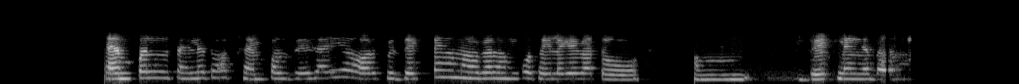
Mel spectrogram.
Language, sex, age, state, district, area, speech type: Hindi, female, 30-45, Uttar Pradesh, Sitapur, rural, conversation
